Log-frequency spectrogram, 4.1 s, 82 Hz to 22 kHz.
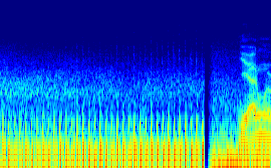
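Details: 2012 Honda CBR250R after tank cleaning and new fuel pump, straight pipe before Akrapovic slip-on: loud deep idle, steady exhaust pulses about three a second, slightly uneven, no knock or misfire; owner finds idle slightly weird but fine, warming up; normal idle.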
